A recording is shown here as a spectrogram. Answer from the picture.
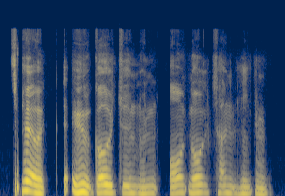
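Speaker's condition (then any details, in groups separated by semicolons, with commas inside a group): Brain lesion disability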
